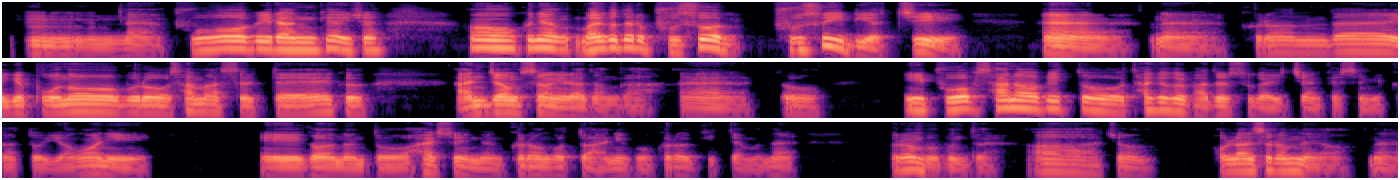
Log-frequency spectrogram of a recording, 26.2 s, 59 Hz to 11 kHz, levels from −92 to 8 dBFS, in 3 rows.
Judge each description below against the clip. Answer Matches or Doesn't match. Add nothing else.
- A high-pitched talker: Doesn't match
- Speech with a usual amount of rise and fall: Doesn't match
